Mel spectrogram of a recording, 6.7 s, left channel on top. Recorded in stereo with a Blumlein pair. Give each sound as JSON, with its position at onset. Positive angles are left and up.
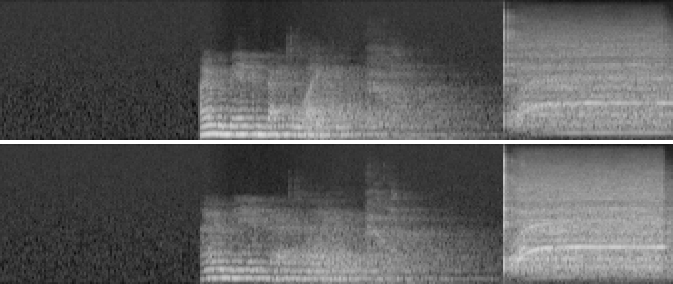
{"t": 2.0, "sound": "a woman speaking", "azimuth_deg": 40, "distance_m": 0.9}
{"t": 3.6, "sound": "whispering", "azimuth_deg": -20, "distance_m": 1.8}
{"t": 5.0, "sound": "a hair dryer", "azimuth_deg": -25, "distance_m": 0.7}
